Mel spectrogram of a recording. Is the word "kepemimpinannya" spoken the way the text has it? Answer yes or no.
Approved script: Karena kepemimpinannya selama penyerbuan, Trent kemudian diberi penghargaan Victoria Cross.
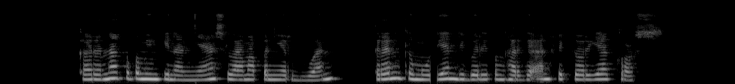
yes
